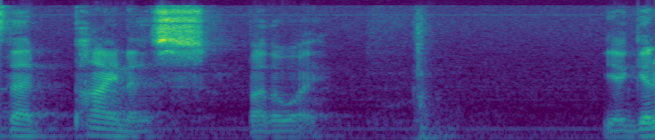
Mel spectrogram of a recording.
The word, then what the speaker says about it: Pinus: You pronounce that pinus, by the way.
